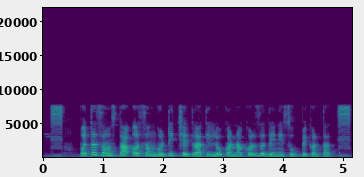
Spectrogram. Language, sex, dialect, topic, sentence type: Marathi, female, Northern Konkan, banking, statement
